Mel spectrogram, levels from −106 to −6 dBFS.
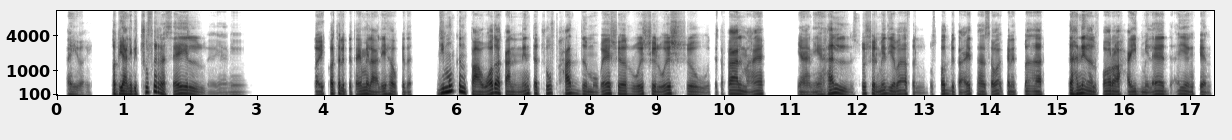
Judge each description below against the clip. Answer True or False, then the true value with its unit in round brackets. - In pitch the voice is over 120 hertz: False (105 Hz)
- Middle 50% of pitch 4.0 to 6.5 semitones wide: True (4.3 semitones)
